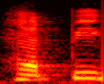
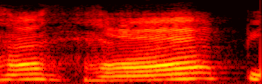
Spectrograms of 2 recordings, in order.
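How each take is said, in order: First: The words merge into one with a p sound. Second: The two words are said apart. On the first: The speaker calls it wrong. "कई अनजान happy कह जाते हैं, पप्पा ला जाते हैं" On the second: The speaker calls it right. "वख शुद्ध उच्चारण है"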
